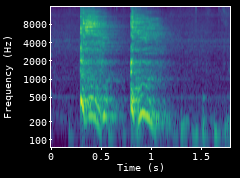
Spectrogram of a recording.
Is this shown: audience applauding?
no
